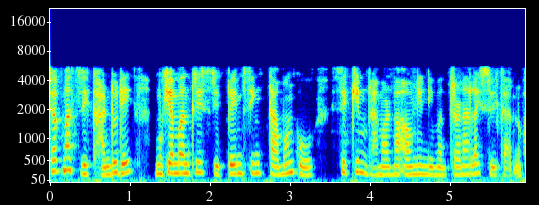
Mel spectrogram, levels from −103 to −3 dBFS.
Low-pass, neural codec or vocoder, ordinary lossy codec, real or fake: 5.4 kHz; codec, 16 kHz, 4 kbps, FunCodec, trained on LibriTTS, 50 frames a second; none; fake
